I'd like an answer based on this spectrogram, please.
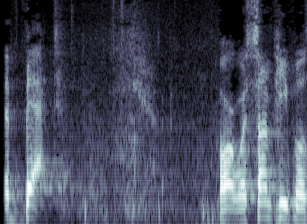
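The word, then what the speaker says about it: בית: bet. Or what some people say Beth. Here, this one says bait. But how you pronounce it, bet is usually what I've heard.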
